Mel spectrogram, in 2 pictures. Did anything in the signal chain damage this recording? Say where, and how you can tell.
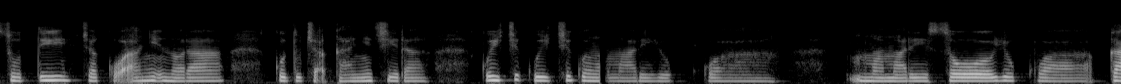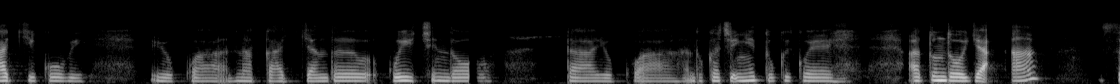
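Yes. At the codec stage, the whole clip carries AMR wideband (HD Voice) codec damage. The speech is plainly rough and raspy, as the low-rate modes produce, which fits 8.85 kbit/s. It differs from narrowband coding because there is still content up to 7 kHz, with noise-like fill above 6.4 kHz.

At the network or radio stage there are lost AMR speech frames at 5.99–6.21 s and 15.89–16.12 s. The speech smears and fades rather than cutting off hard, because the decoder repeats the last good parameters with falling gain. The gaps fit three and four 20 ms frames.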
